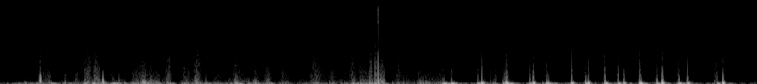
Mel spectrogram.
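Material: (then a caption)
Metal. Long pink nails tap and scratch the chrome XY microphone capsules on the grey body of a Zoom H6 recorder, producing close, heavy, low thumps. A dense stretch of rubbing and scratching with one sharper click gives way to a steady run of distinct, evenly spaced taps.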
